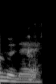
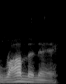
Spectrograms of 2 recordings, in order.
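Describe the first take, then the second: First: The word is said with a Japanese pronunciation. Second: The word is said with an anglicized pronunciation. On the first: The speaker calls it right. "pronounced Ramune here in Japan" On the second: The speaker calls it wrong. "I'm butchering the pronunciation on purpose"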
